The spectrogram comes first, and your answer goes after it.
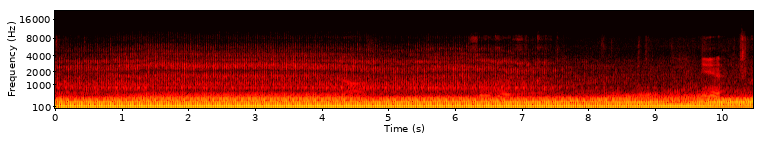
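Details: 2012 Fiat Abarth after the misfire was fixed with a replacement cloned ECU, running a straight-pipe exhaust with a sport cat and no muffler; deep, loud, very even idle with no skips or lumpiness, a clean healthy idle.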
